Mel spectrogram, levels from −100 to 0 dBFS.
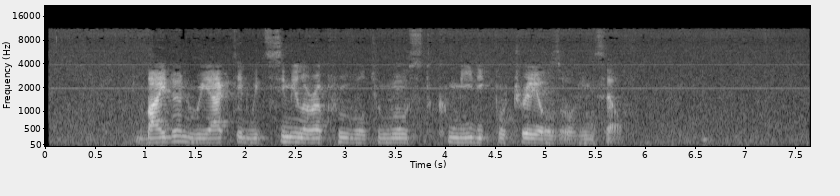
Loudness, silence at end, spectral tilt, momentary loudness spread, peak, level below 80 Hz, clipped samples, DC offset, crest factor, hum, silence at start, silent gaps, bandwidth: -28 LUFS; 0 s; -4 dB/octave; 22 LU; -6 dBFS; -64 dBFS; under 0.1%; under 0.1%; 24 dB; none; 0.05 s; none; 11.5 kHz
